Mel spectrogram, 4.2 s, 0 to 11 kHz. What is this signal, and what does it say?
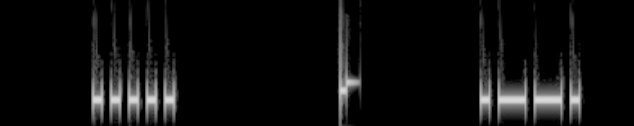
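Morse code, heard as a keyed tone, about 20 wpm, 700 Hz. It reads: 5 P
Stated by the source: Single letter and number Morse drill at 20 wpm, from N4LCD.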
